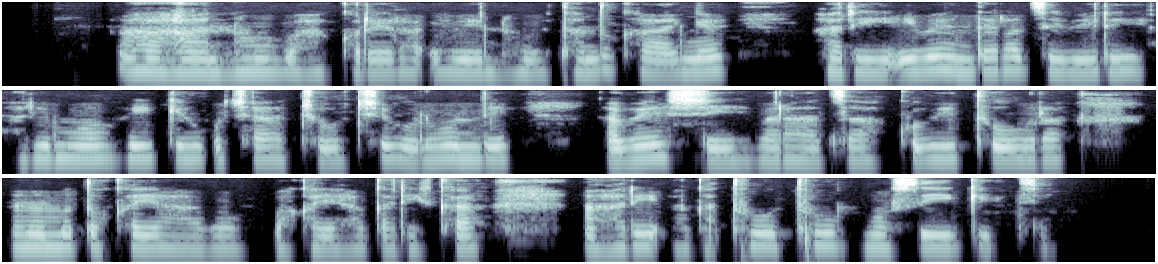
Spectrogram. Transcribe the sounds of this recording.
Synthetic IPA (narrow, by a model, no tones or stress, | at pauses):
ahaɦaːn̥uβaɦakʰo̞ɾe̞ɾaʔiβiːn̥huβitʰaːndukʰaɲe̞ | haɾiːβe̞ːnde̞ɾaziβiɾihaɾimŋo̞hiɡihuɡut͡ʃaːt͡ʃut͡ʃuβuɾuːndinaβe̞ːnʃiβaɾaːzakʰuβitʰuːɾananomo̞do̞kʰajaːβo̞βakajaɦaɡaɾikʰaɦaɾiʔaɡatʰutʰumusiɡitʰi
